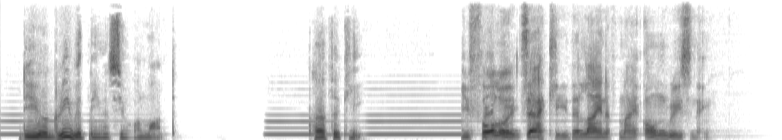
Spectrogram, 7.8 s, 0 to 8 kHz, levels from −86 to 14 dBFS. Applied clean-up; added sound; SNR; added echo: neural mask model RNNoise.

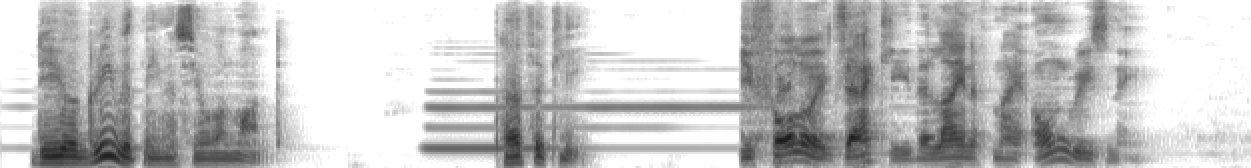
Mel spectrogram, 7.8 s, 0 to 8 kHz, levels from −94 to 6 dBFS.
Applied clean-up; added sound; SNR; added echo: classical method log-MMSE.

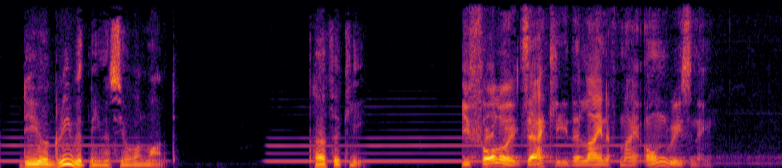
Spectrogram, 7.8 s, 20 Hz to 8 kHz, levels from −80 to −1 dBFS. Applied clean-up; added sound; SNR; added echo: none; Wind instrument, woodwind instrument; 19 dB; none.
